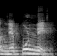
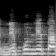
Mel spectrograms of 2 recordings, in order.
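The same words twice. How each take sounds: First: नैपुण्य said cleanly with a falling close; correct form नैपुण्य. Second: नैपुण्यता raised as the form to reject; wrong form नैपुण्यता. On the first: Teacher corrects class, modelling नैपुण्य. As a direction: give the right form नैपुण्य. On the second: Teacher warns class against नैपुण्यता. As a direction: hold up नैपुण्यता as the mistake. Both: Shown as a demonstration. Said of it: "नैपुण्यता नहीं होता".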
